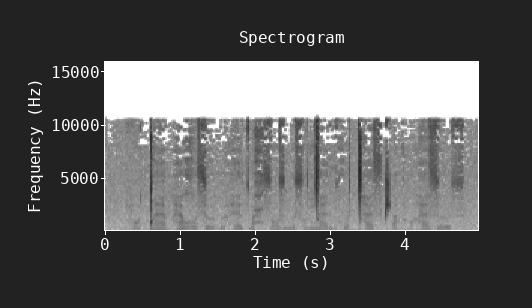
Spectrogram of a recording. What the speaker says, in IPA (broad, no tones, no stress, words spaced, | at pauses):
fɔŋ͡ǃæbʱæ ʁʷɛsɵ ɓɵhɛtʷɛħ sɔzŋɵs ɔŋ͡ǀærχʷa ǀʰæs t͡ʃʼaɡʱɔhæ zɵs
